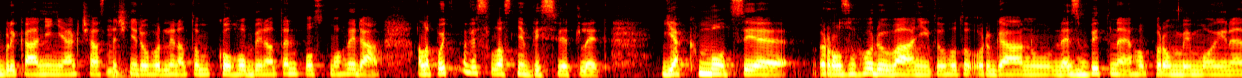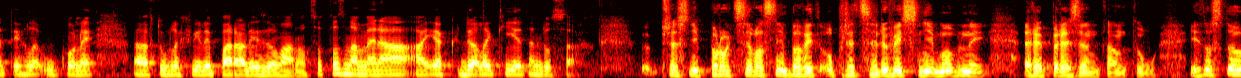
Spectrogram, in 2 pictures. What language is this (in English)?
Czech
